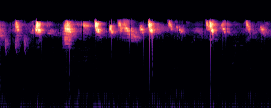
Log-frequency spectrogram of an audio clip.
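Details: At a nest box its fledged young have left, a common starling gives a busy stream of high, squeaky, scratchy notes punctuated by loud clicks, phrases running together without pause.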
